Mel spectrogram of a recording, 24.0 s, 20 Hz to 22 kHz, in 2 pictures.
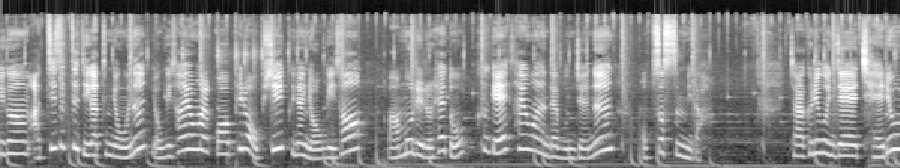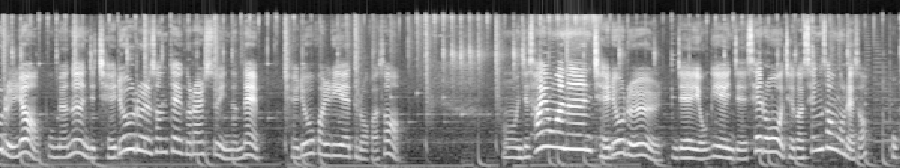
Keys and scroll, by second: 4.2-4.9 typing, 10.4-11.2 typing.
